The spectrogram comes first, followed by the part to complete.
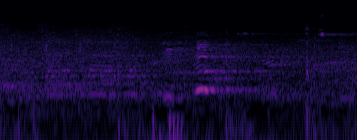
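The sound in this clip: A basketball is dribbled on a court during a game between Junction City and Mountain Home, a faint string of dull, evenly spaced thumps under a quiet background murmur.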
